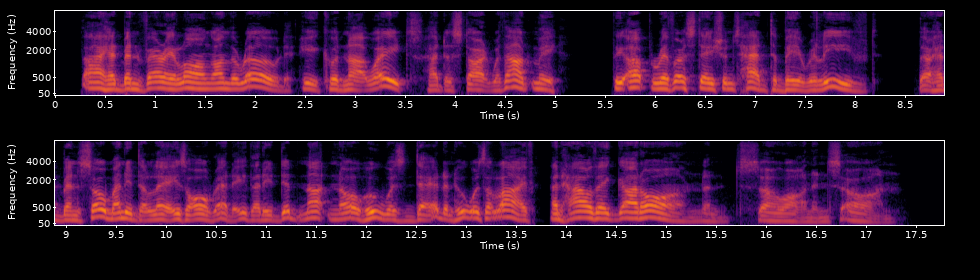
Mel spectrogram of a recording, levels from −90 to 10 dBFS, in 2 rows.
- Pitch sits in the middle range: Yes, medium, 145 Hz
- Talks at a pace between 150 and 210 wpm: Yes, average, 185 wpm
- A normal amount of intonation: No, wide, 5.7 semitones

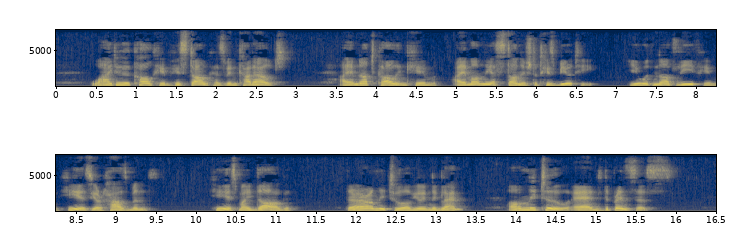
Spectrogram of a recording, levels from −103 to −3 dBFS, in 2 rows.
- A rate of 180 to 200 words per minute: Yes, average, 185 wpm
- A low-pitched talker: No, medium, 155 Hz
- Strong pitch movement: Yes, wide, 8.4 semitones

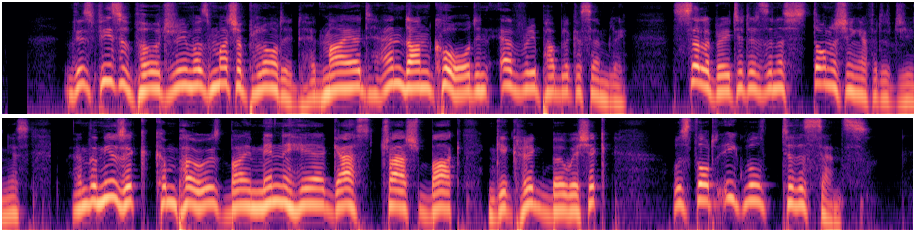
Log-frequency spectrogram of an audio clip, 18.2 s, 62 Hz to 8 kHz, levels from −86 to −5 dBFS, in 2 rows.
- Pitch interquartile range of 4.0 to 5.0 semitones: Yes, average, 4.7 semitones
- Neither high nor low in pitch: Yes, medium, 180 Hz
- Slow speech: Yes, slow, 115 wpm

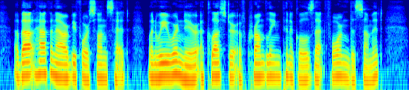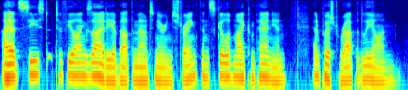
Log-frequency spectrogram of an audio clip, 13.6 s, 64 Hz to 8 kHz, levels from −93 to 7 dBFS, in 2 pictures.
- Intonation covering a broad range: No, average, 3.2 semitones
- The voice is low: Yes, low, 130 Hz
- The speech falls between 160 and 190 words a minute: Yes, average, 165 wpm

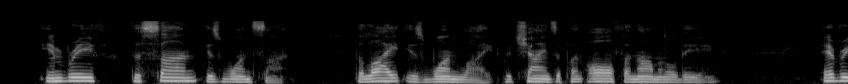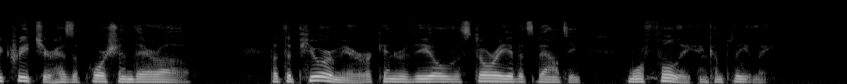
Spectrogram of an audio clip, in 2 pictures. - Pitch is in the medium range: No, low, 125 Hz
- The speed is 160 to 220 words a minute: No, average, 140 wpm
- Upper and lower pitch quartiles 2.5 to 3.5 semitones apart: Yes, average, 3.2 semitones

